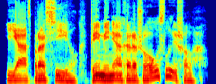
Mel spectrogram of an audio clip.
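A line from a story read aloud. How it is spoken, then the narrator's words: Angry growl. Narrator (Russian): гневно зарычал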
